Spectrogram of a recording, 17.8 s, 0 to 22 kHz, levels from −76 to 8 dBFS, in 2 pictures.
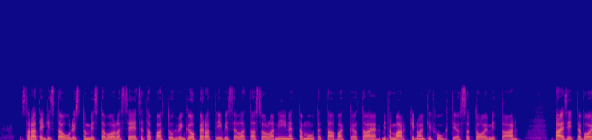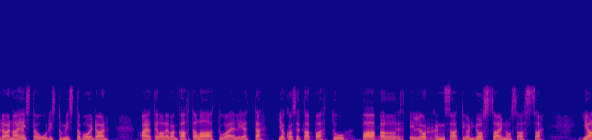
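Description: This speech clip, carried over a call path whose top end stops around 8 kHz, shows three kinds of fault. From 5.53 to 5.85 s and again from 14.36 to 15.64 s, just after "joko se tapahtuu", new audio likely arrived too rarely, so playback kept looping the last short buffer instead of moving on. The repeats impose a fixed 50 Hz buzz, which fits a 20 ms buffer, and most of the sound in those stretches is recycled. The result is robotic sound from repeated short buffers: a hard, metallic drone that only loosely tracks the speech. At 9.23 to 9.25 s, right after "sitten voidaan", a stretch of about a second and a half was dropped while later audio was already queued. This is a skip ahead. Playback leaps forward with no filler, and the audio on either side of the cut is butted together almost seamlessly, so the missing material simply vanishes. From 9.33 to 12.91 s, ending at "joko se tapahtuu", the jitter buffer held more audio than it wanted and trimmed pitch-period-sized slices again and again, removing around 0.4 s in total. 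This jitter buffer speed-up makes the speech run about 12 percent fast at unchanged pitch, so it sounds rushed.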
